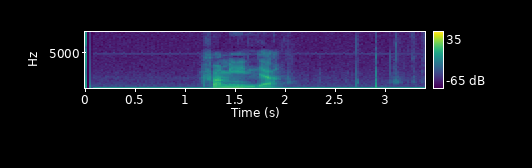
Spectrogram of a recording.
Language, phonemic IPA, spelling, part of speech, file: Italian, /faˈmiʎʎa/, famiglia, noun, It-famiglia.ogg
